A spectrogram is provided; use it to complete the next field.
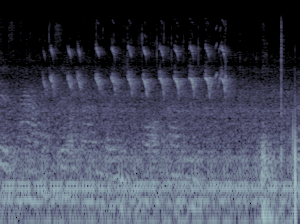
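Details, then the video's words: Baby ducks give soft, high peeps, repeated steadily at about two per second, over a constant low hum and faint background noise, with a couple of light knocks near the end. "baby ducks sounds"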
